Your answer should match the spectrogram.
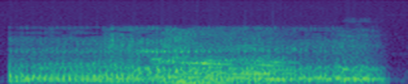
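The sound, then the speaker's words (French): A dragon roar: one long, loud, rumbling growl that holds steady for nearly four seconds, deep and gritty, alone, before cutting off abruptly. “Puis, quand il vit qu'elle n'avait rien, il cria de toutes ses forces et tout à coup un dragon surgit.”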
